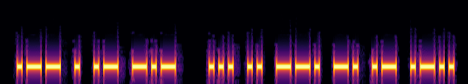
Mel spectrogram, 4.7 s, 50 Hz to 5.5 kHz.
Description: Morse code, heard as a keyed tone, about 25 wpm, 600 Hz. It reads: WEAK SIGNAL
